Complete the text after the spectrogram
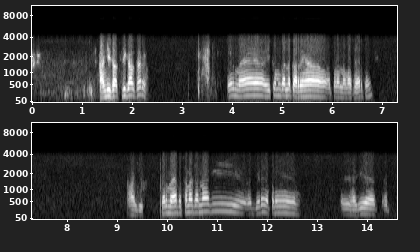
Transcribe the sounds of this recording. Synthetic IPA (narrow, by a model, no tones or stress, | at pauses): ɦãːɲd͡ʒiːsət̪sɾiːkəlsəɾ | səɾmɛ̃ːɪkəmɡəlkəɾːəɦãːəpɳaːnəʋaːʃɛːəɾt̪õː | ɦãːɲd͡ʒiː | səɾmɛ̃ːpəsənãːkɛːnaːkɪ | d͡ʒeːɽeːəpɳeː | ɦɛːɡiː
